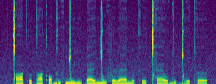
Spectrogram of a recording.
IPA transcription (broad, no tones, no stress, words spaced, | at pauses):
ǀɑkʼɵ ɡɑkʼɔ ɡʉfŋ͡ǀylʲʉ ɓæe̯ŋ͡ǀufɛɭ ænɵkʼe ǀʰæo̯dʉɡ͡ǀɵe̯ tʰœ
